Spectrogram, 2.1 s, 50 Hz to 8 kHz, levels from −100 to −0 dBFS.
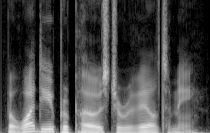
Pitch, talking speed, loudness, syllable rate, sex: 105 Hz, 255 wpm, -16 LUFS, 6.4 syllables/s, male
